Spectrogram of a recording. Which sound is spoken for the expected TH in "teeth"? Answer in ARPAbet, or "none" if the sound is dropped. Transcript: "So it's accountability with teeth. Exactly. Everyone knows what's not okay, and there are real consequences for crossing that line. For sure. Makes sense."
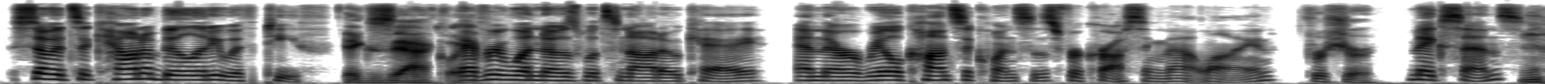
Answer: TH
